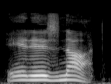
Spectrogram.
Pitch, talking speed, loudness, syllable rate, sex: 185 Hz, 160 wpm, -12 LUFS, 3.5 syllables/s, female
